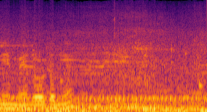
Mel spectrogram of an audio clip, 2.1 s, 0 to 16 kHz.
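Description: Wind and road rumble on a microphone riding on a Revolt RV400 electric motorcycle, with a steady hum from the bike. A man's voice is heard briefly near the start.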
